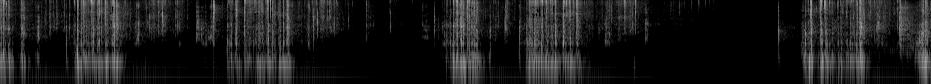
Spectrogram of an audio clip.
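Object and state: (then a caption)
Bar soap carved with a knife. A metal utility knife blade carves thin curls from a hand-sized solid pink bar of soap, producing dense, crisp crunching and tearing scrapes with bright texture. The scraping comes in bursts of strokes, with brief quiet pauses around the fourth and eighth seconds before resuming.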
